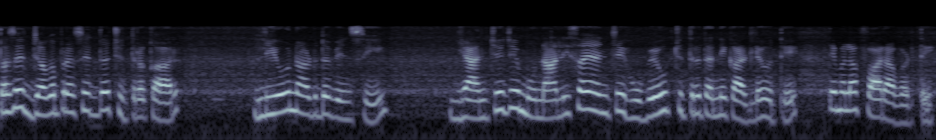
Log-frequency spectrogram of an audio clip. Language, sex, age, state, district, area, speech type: Marathi, female, 18-30, Maharashtra, Solapur, urban, spontaneous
